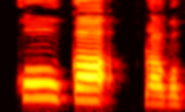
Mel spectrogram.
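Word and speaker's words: 効果: 효과는 코가라고 발음을 하고요.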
